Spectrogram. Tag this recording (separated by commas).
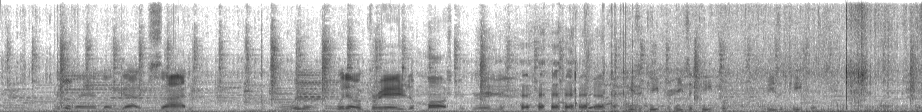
Music, Speech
